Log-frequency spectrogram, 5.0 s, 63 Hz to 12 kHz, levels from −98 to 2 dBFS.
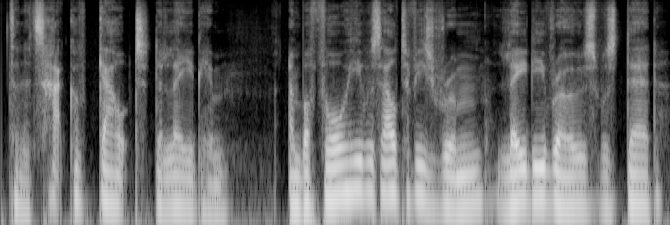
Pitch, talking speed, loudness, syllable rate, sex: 105 Hz, 225 wpm, -19 LUFS, 5.4 syllables/s, male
